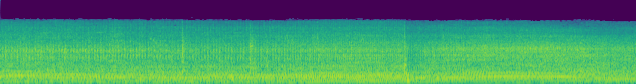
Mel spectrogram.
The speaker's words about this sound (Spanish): Un taxi llega a la puerta de la casa donde está el apartamento.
